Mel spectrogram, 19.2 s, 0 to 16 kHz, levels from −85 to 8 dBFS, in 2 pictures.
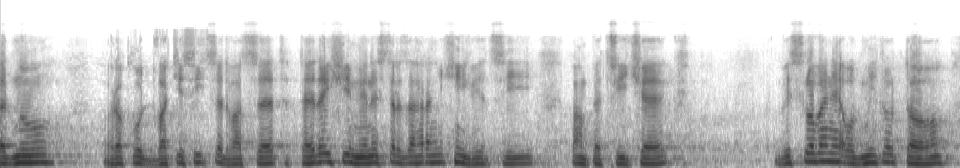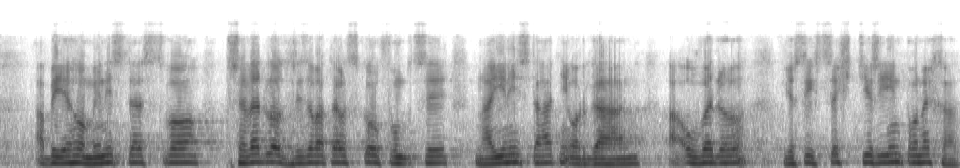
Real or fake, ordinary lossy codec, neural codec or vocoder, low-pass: real; Opus, 16 kbps; none; 7.2 kHz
